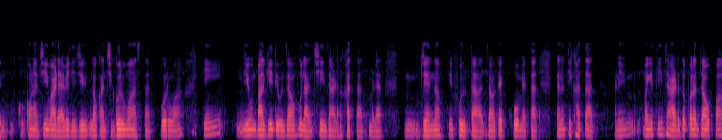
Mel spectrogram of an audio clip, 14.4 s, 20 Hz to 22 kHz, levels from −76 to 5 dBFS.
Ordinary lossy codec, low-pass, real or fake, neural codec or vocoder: none; 7.2 kHz; real; none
